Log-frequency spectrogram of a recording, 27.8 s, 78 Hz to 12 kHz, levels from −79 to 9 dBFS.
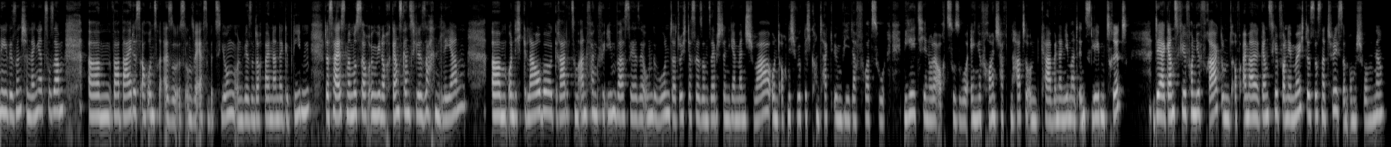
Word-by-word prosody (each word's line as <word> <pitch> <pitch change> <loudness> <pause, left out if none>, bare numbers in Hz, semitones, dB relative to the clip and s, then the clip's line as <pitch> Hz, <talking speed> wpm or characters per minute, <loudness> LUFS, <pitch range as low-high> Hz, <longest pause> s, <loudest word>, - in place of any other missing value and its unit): Ne, 260 -1 +3
wir 235 - +1
sind 260 +4 -1
schon 250 -5 -1
länger 250 +5 -1
zusammen. 265 0 0 0.5
Ähm, 230 -1 +3
war 235 0 +1
beides 240 +3 +1
auch 230 -1 -2
unsere 235 -1 -2
also, 205 -2 -3
ist - - -7
unsere 210 -3 -3
1. 210 0 -4
Beziehung 235 +1 -4
und 200 -2 -4
wir 205 0 -2
sind 205 0 -4
auch 205 0 -3
beieinander 210 0 -1
geblieben. 245 +6 -1 0.3
Das 230 +1 +3
heißt, 230 +1 +6
man 235 -1 +3
musste 245 0 +3
auch 230 - -2
irgendwie 240 0 +3
noch 220 -1 -2
ganz, 240 +2 +3
ganz 250 -2 0
viele 235 -2 +1
Sachen 240 0 0
lernen. 235 +9 -2 0.5
Ähm, 235 -1 +7
und 230 -1 +3
ich 225 0 -5
glaube, 245 +2 +2
gerade 235 0 0
zum 230 0 -2
Anfang 235 +2 0
für 235 0 -7
ihn 240 +1 0
war 220 -1 +1
es 225 0 -5
sehr, 220 -1 -4
sehr 215 +1 -5
ungewohnt, 225 +1 -1
dadurch, 220 +2 -4
dass 225 -1 -5
er 220 - -1
so 205 - -5
'n 205 - -2
selbstständiger 210 0 -4
Mensch 205 0 -2
war 230 +6 +1
und 210 -2 -1
auch 210 - -8
nicht 225 0 -2
wirklich 225 0 -4
Kontakt 220 0 -7
irgendwie 205 -1 -3
davor 210 +1 -7
zu 200 -2 -2 0.4
Mädchen 225 -1 -1
oder 200 0 -1
auch - - -6
zu 215 - -4
so 195 -1 -5
enge 210 +2 -1
Freundschaften 215 -1 -3
hatte. 220 +1 -1
Und 200 0 -3
klar, 195 -2 +1
wenn 200 +1 0
dann 205 0 0
jemand 210 0 -1
ins 225 +2 0
Leben 220 0 +1
tritt, 245 +6 +2 0.5
der 225 +1 +7
ganz 230 +1 +6
viel 250 +2 +1
von 250 0 +3
dir 250 +1 +4
fragt 245 +2 +4
und 215 -1 0
auf 220 - -6
einmal 220 -1 +3
ganz 225 +2 0
viel 245 0 -1
von 215 -1 0
dir 215 - 0
möchte, 250 +6 +2
ist 230 0 +1
das 230 +1 -1
natürlich 240 +4 -1
so - - -5
'n 190 - -5
Umschwung, 195 0 -4
ne? 230 +3 -1
225 Hz, 220 wpm, -23 LUFS, 210-235 Hz, 0.5 s, Ähm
